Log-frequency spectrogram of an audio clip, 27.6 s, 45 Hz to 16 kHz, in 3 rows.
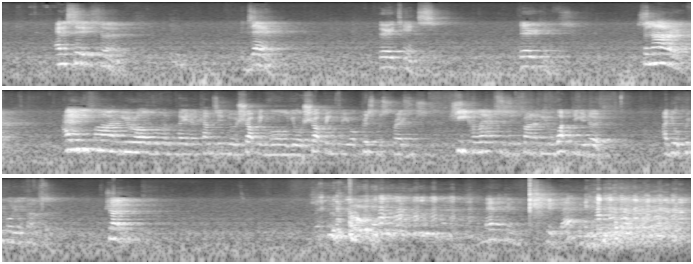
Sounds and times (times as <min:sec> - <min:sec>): Speech: 0:00.7 - 0:01.8, 0:03.2 - 0:03.9, 0:05.0 - 0:05.9, 0:06.9 - 0:07.7, 0:08.5 - 0:09.4, 0:10.0 - 0:17.4, 0:18.0 - 0:19.2, 0:19.8 - 0:20.4, 0:24.8 - 0:26.2.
